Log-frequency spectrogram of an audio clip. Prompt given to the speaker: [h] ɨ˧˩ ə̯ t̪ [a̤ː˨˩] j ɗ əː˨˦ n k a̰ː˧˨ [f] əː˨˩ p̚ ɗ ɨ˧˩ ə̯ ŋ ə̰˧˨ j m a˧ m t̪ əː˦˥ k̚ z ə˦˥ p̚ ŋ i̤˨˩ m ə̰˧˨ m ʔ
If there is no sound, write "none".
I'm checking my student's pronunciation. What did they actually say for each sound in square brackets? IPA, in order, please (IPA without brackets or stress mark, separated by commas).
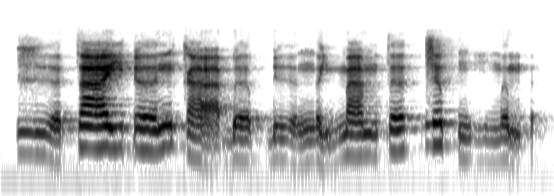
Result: ɣ, aː˧, ɓ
